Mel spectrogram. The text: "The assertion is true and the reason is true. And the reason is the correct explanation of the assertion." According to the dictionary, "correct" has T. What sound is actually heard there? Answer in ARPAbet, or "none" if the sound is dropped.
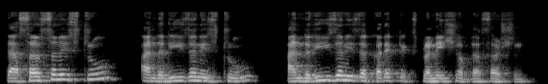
T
